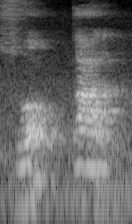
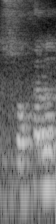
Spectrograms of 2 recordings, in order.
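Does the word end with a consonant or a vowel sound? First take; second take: consonant; vowel. First: The word ends with a bare consonant sound. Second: The word ends with an added vowel sound. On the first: The speaker calls it right. "আমরা বলছি সকাল" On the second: The speaker calls it wrong. "সকালও তো আমরা বলি না"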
